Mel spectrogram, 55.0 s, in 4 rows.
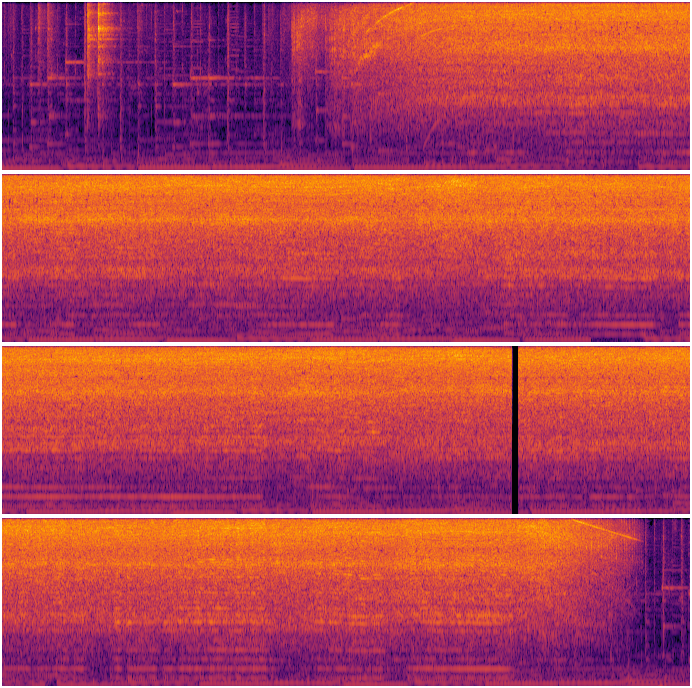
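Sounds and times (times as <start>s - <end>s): background music with bass: 0.0s - 55.0s
electric sander whining: 5.6s - 54.1s.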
